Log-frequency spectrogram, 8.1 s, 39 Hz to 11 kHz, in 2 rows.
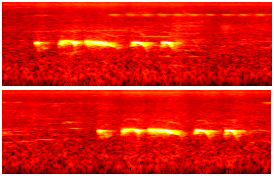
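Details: Spotted dove, a singing bird used as a tutor for training other doves, giving two phrases of low hollow coos around 600–800, each phrase of five notes with a drawn-out middle note, separated by a short pause; faint high insect-like tone behind.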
